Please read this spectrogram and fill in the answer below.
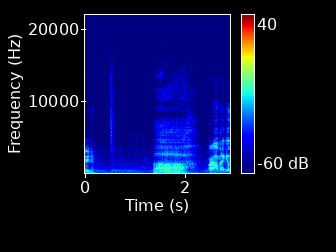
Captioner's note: grunts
